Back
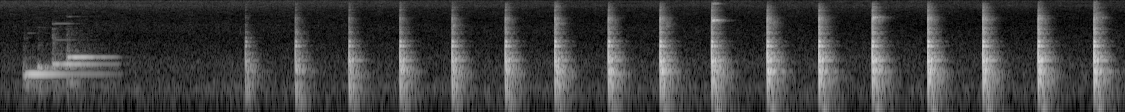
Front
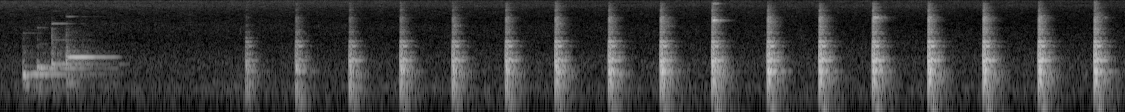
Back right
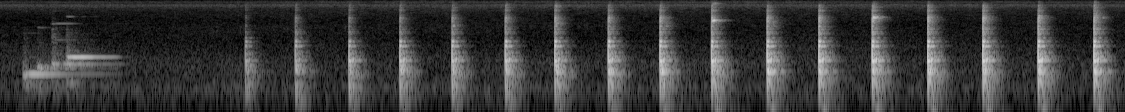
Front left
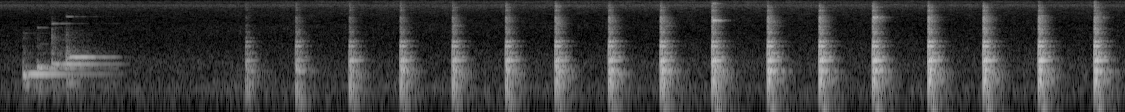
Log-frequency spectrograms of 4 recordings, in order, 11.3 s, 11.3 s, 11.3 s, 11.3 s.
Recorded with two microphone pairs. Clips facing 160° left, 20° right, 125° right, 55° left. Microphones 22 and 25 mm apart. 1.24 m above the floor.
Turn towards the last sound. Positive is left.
turn(degrees=-160)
